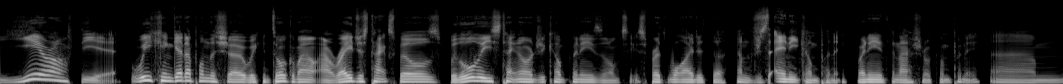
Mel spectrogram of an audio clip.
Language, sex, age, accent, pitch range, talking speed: English, male, 20-39, British, 105-135 Hz, 215 wpm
